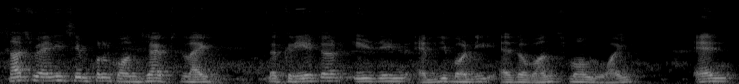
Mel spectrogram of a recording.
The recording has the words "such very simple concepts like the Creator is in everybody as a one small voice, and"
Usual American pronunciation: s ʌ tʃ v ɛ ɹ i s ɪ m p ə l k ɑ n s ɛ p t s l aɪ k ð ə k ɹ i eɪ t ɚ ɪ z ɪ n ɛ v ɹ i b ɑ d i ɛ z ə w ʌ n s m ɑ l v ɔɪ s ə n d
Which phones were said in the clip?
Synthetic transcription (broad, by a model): s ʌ tʃ v ɛ ɹ i s ɪ m p ə l k ɑ n s ɛ p t s l aɪ k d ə k ɹ i eɪ t ɚ ɪ z ɪ n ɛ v ɹ i b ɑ d i ɛ z ə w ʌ n s m ɑ l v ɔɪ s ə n d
